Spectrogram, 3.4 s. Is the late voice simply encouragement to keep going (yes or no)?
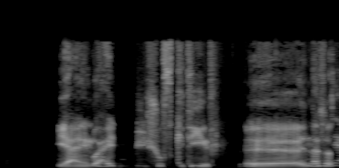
yes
